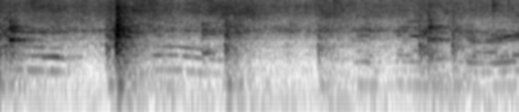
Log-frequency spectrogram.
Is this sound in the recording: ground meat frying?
yes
